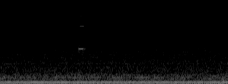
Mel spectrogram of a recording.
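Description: Steady low hum with one short, faint beep from a Honda Gathers navigation unit's touchscreen a little under a second in, as a menu button is pressed.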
